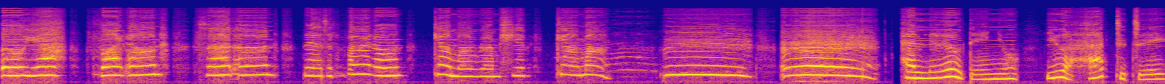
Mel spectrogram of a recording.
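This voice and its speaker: In a squeaky, cartoonish character voice at an extremely high pitch, the speaker goes at a very slow pace with long, frequent pauses. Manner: rambling, hesitant.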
